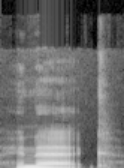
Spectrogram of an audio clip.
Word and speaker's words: هناك: So you're just adding a k sound on the end and emphasizing the last syllable, hinek, rather than hina.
